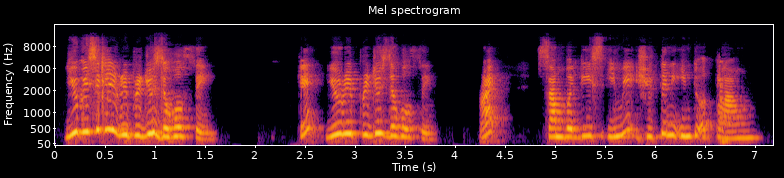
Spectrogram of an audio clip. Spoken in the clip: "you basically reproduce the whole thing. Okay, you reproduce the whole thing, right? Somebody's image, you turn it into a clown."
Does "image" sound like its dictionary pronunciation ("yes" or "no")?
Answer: no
